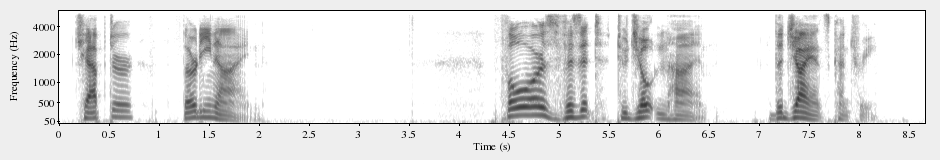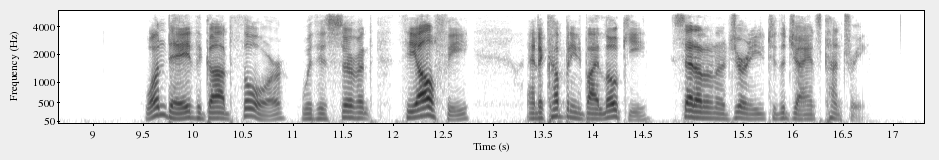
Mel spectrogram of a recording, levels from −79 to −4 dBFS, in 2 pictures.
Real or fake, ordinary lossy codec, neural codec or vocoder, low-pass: real; AAC, 48 kbps; none; 5.4 kHz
